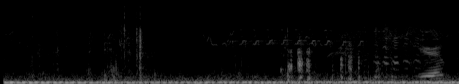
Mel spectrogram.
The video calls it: Goat mating call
